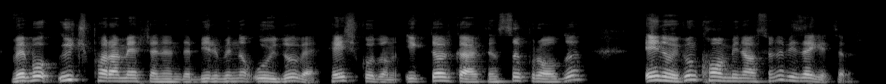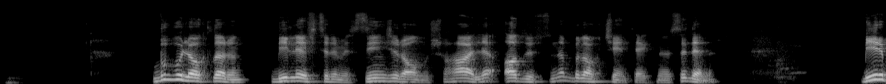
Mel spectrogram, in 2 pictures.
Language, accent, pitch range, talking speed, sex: English, Turkish, 125-175 Hz, 110 wpm, male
